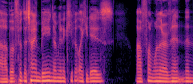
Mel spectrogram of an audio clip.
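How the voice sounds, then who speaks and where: A man's medium-pitched voice at a fairly quick pace, with fairly even intonation and a very clean recording over a silent background. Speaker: game streamer. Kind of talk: live stream talk to viewers. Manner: fast; halting.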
